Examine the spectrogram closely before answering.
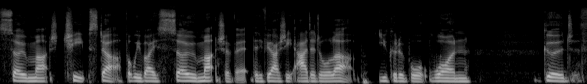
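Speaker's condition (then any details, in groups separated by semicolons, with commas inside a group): No condition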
